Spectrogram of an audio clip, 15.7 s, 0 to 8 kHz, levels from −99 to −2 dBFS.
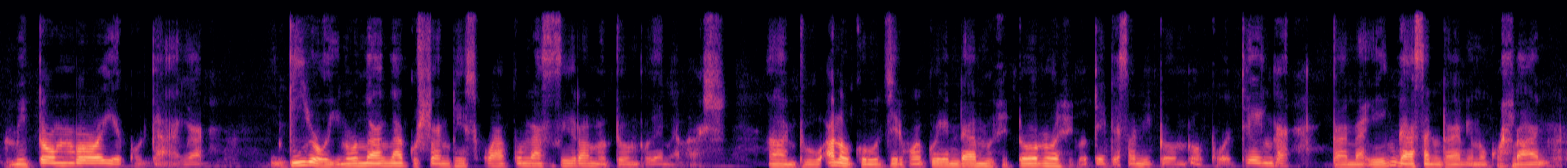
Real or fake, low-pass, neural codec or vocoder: fake; 7.2 kHz; codec, 24 kHz, 1 kbps, SNAC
